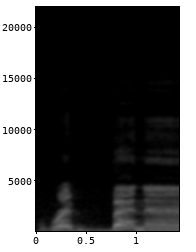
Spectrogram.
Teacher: رب را را با ربنا, را موٹی با باریک مشدد. رب با میں شدہ ہے, ٹھیک ہے, اور مشدد ہے تو اس کا جمع واضح کریں گے.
